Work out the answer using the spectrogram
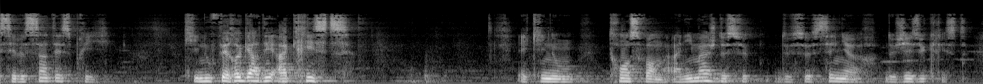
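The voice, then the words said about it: Slight non-local regional French accent. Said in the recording (French): “mon accent de Schnorr ... il n'est pas du Vaucluse. Il n'est pas de la région. ... Il y a un petit accent qui te fait reconnaître”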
